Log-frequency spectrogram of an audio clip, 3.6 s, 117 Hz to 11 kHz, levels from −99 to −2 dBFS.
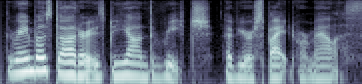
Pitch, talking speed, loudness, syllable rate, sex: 185 Hz, 200 wpm, -17 LUFS, 5.1 syllables/s, female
